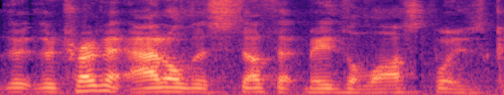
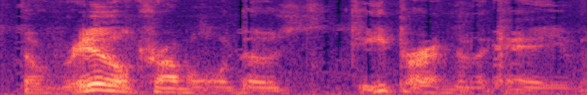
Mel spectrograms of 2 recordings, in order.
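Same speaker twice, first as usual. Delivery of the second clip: lightly voiced, slow and low mock spooky tone; a hint of a trailer voice teasing a bigger threat; mock ominous sequel pitch; 6 semitones lower, 4 dB quieter, slower than usual. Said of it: "so they come up with".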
